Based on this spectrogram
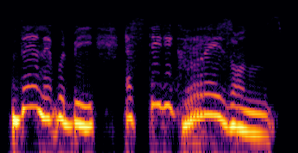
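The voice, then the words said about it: Exaggerated accent with long rolled R. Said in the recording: “my Solarian accent ... The R rolled interminably.”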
